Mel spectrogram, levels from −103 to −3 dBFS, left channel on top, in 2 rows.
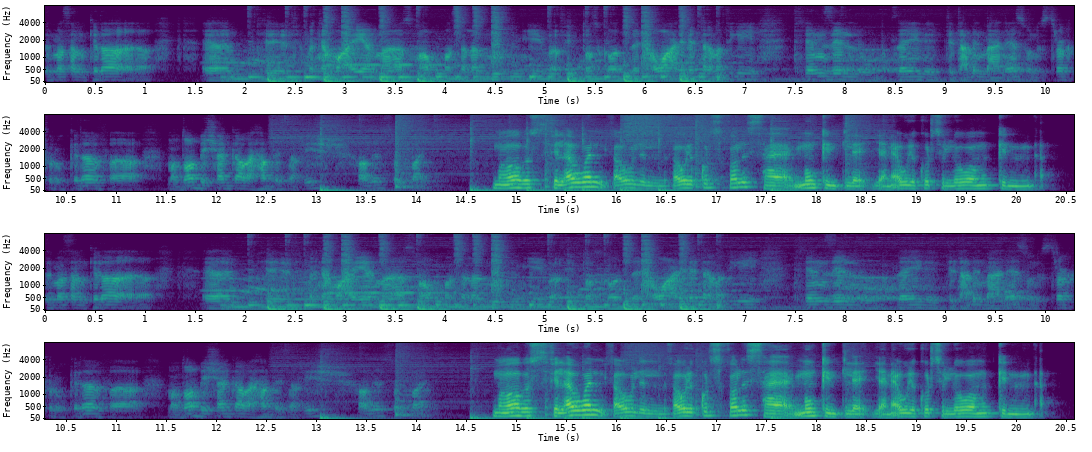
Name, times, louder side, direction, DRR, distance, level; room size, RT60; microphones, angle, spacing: voice 1, 0.0-13.7 13.9-14.1, left 3 dB, 35° left, 4.3 m, -47 dB
sound 1, 1.6-9.9, right 2 dB, 75° right, 3.1 m, -56 dB
sound 2, 1.8-6.7, left 1 dB, 5° right, 4.6 m, -44 dB
sound 3, 12.5-18.8, left 2 dB, 60° left, 1.5 m, -50 dB
voice 2, 14.8-20.3, right 2 dB, 30° right, 0.9 m, -30 dB
12.5 x 8.5 x 5.1 m
head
